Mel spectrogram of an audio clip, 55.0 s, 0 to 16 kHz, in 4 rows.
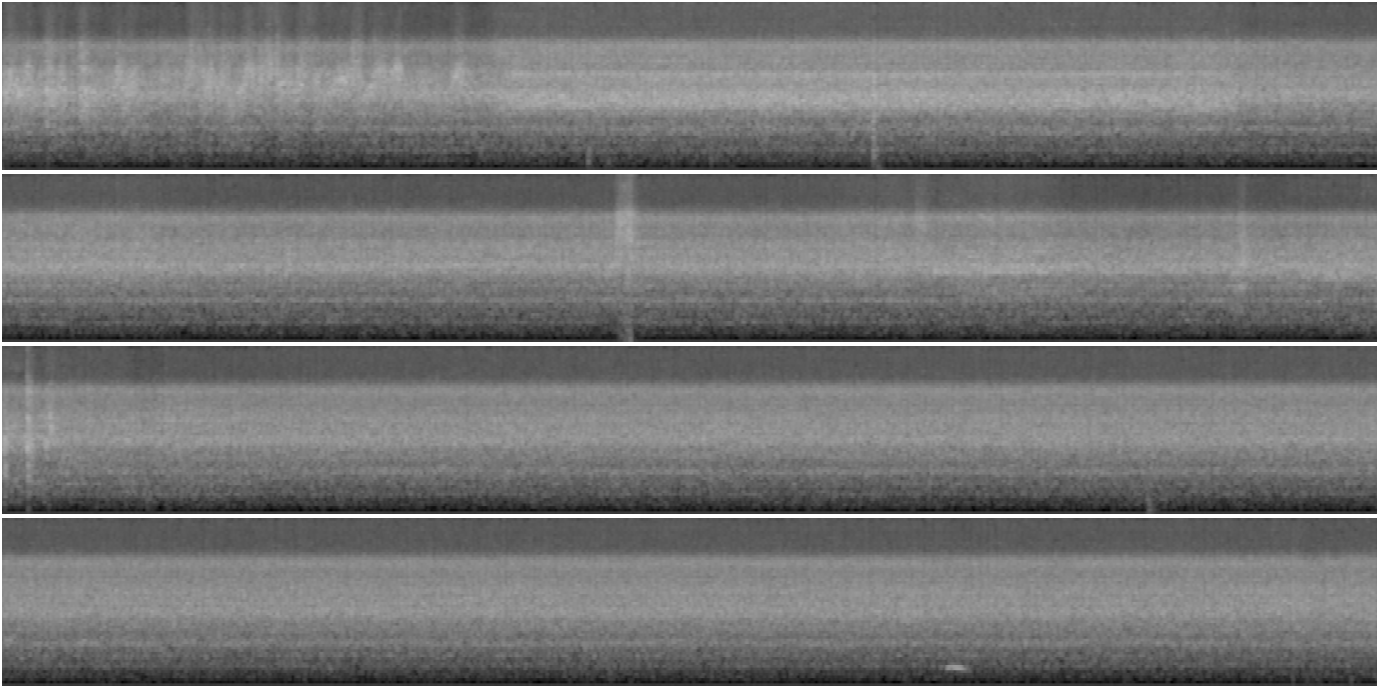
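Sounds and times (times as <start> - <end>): vacuum cleaner running: 0.0 - 55.0.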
